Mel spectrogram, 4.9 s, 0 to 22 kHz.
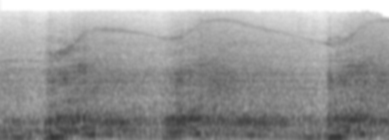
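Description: Tuned BMW 535d twin-turbo straight-six diesel being revved three times while stationary. Each rev carries a high turbo whistle that climbs with the revs and falls away slowly.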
